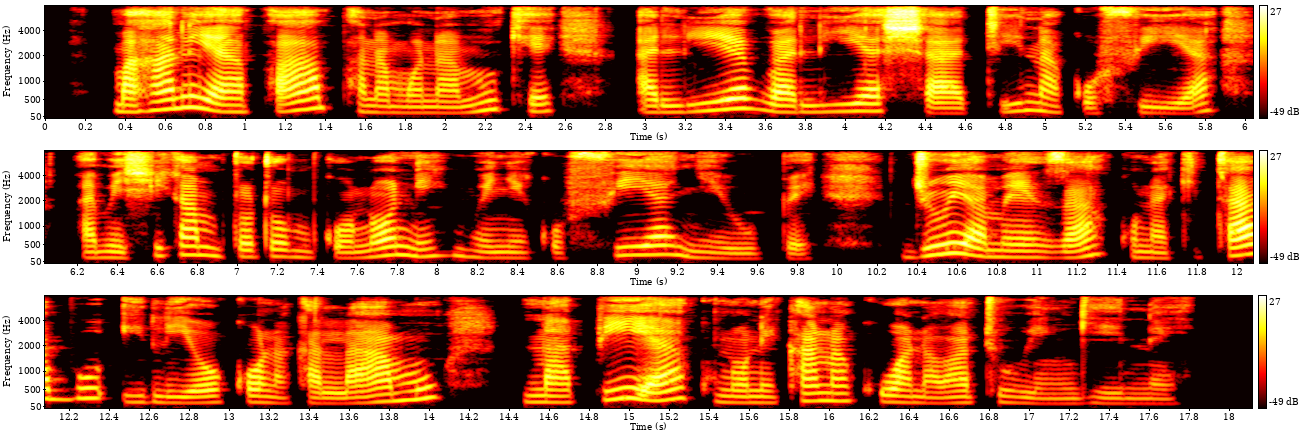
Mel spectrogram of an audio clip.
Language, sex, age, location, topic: Swahili, female, 25-35, Nairobi, health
